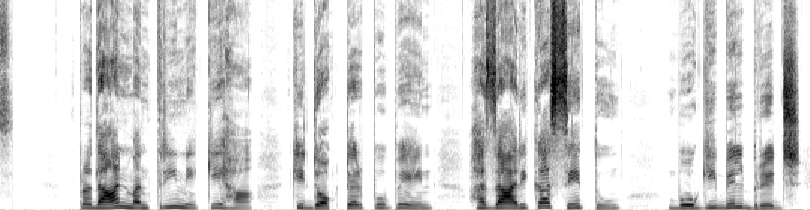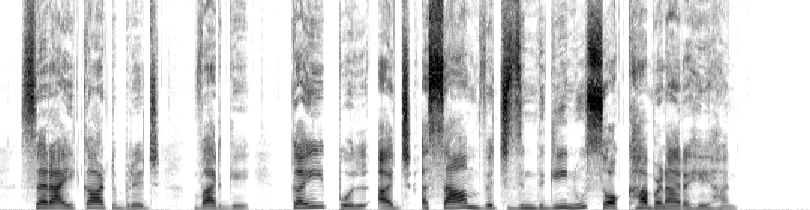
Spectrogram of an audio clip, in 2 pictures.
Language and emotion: Punjabi, neutral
